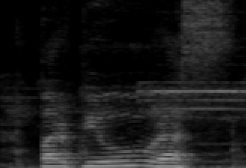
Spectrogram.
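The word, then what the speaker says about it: purpureus: Monascus परपोरस से। ये कहां कहां से ऑब्टेन किया जाता है? मोनोस्कस मोनस्कस परपोरस। ठीक है? इसका नाम भी परप्यूरस। ऐसे इसका नाम है आप लोग एनसीआरटी में देख लीजिएगा स्पेलिंग इसका मोनोस्कस परपोरस से इसको तैयार किया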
